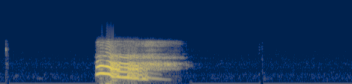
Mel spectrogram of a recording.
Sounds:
Sigh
